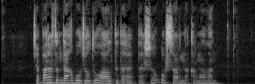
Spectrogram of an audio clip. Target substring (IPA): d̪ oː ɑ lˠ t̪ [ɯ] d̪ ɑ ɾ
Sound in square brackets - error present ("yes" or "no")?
no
